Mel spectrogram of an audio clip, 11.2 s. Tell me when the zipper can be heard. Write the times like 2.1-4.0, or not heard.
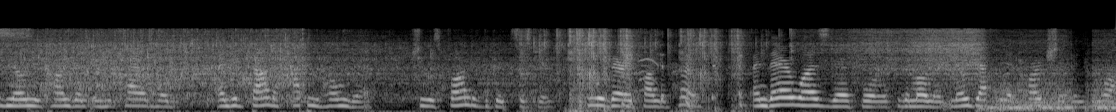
not heard.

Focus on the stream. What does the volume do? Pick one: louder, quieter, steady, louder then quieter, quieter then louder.
quieter.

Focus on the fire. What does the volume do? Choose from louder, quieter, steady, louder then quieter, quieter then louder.
quieter then louder.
